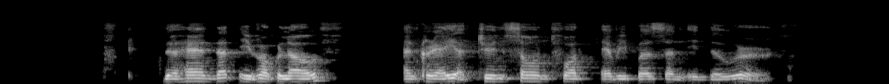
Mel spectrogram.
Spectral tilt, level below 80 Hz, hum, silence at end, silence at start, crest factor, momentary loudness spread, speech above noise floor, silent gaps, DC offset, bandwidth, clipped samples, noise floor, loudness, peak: -4 dB/octave; -64 dBFS; none; 1.2 s; 1.65 s; 16 dB; 10 LU; over 72 dB; 3.51-4.03 s; under 0.1%; 7.4 kHz; under 0.1%; under -90 dBFS; -19 LUFS; -4 dBFS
